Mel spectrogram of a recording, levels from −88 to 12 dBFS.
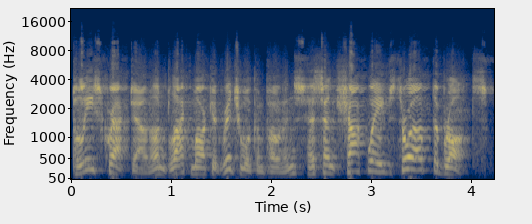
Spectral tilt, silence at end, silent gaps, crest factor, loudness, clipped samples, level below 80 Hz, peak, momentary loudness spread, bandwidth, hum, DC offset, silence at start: -1.5 dB/octave; 0 s; none; 16 dB; -15 LUFS; under 0.1%; -64 dBFS; 0 dBFS; 5 LU; 12 kHz; none; under 0.1%; 0 s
